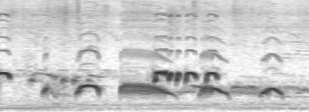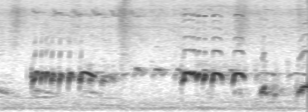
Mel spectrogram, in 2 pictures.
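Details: A chorus of local zebra doves, a champion lure with a big voice, singing eagerly. Drawn-out swelling coos alternate with quick stammering trills of short notes, several birds overlapping, with brief gaps between phrases.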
